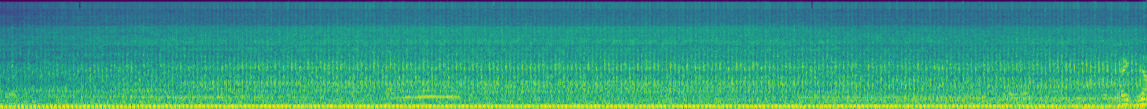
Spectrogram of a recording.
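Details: Ford Everest diesel, previously no-start with belt jumped timing, after replacing timing belt, glow plugs and rocker arms: steady, even idle, smooth low rumble and regular light clatter, no misses or knocks; running healthy.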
